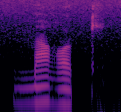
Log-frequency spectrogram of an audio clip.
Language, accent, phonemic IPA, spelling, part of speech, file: French, France, /ma.ʁɔk/, Maroc, proper noun, Fr-Maroc.ogg
- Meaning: Morocco (a country in North Africa)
